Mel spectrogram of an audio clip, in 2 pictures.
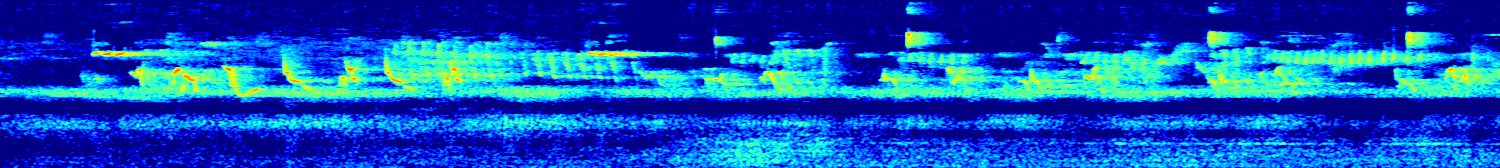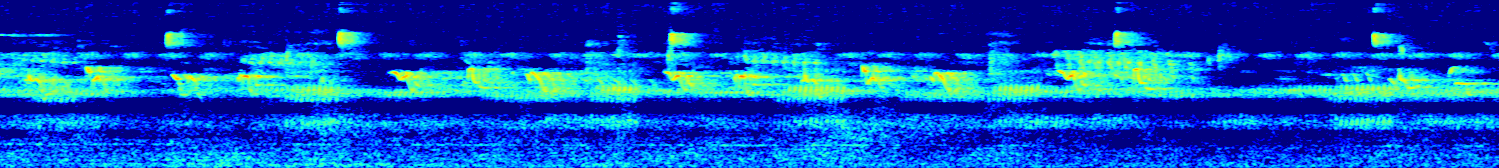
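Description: Many small birds chirping and twittering in a continuous, busy chorus, faint, over a steady background hiss of nature ambience that starts abruptly at the beginning.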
